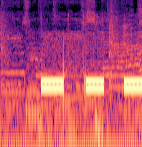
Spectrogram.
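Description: Three steady electronic telephone dialing tones beep in an even on-off rhythm over a quiet line during a phone call, each lasting about a quarter second, clear with no one talking.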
